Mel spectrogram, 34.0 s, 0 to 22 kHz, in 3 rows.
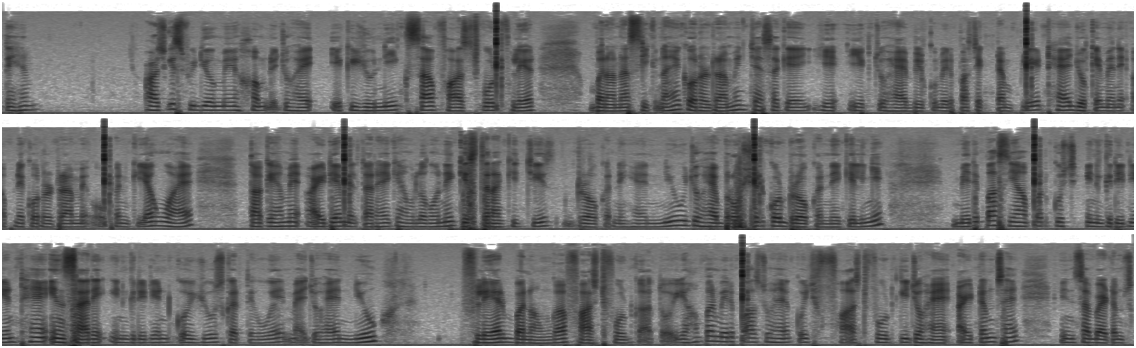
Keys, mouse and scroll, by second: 5.1 click, 10.2 click, 11.1 F3, 14.7 click, 14.9-16.8 F2, 21.7 click, 22.0-23.4 F2, 28.4 F2.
